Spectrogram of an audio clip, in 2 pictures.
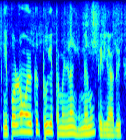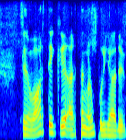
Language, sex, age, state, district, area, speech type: Tamil, male, 18-30, Tamil Nadu, Nagapattinam, rural, spontaneous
